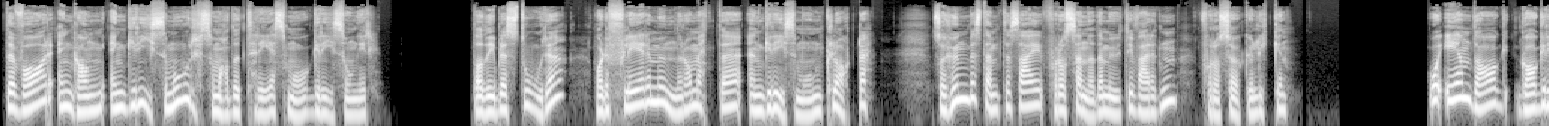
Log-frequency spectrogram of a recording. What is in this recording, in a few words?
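no childrensbook, Norwegian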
